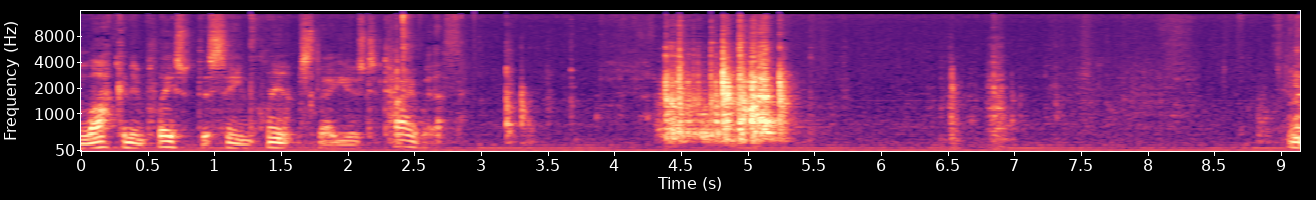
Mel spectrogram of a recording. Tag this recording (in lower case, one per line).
inside a small room
speech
